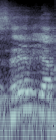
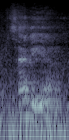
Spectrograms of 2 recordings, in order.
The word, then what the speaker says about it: sería: tú pusiste seria entonces seria no rima con día para que rime tiene que tener que el acento en la i porque una cosa es seria y una cosa es que sería una cosa muy diferente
